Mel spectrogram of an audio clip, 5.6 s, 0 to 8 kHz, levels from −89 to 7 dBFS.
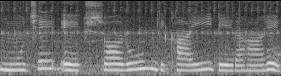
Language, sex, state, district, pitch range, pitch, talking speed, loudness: Hindi, female, Madhya Pradesh, Dhar, 225-260 Hz, 235 Hz, 75 wpm, -14 LUFS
